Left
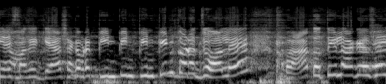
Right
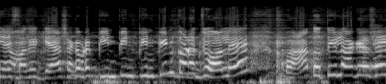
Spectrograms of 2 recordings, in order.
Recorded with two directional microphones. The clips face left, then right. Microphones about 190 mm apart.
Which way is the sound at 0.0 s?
25° left (ahead or behind).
